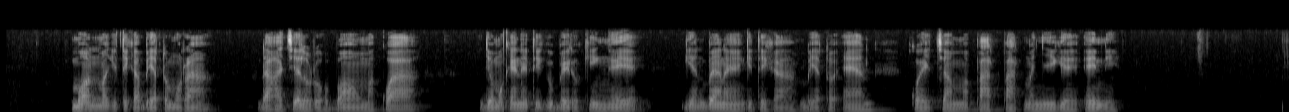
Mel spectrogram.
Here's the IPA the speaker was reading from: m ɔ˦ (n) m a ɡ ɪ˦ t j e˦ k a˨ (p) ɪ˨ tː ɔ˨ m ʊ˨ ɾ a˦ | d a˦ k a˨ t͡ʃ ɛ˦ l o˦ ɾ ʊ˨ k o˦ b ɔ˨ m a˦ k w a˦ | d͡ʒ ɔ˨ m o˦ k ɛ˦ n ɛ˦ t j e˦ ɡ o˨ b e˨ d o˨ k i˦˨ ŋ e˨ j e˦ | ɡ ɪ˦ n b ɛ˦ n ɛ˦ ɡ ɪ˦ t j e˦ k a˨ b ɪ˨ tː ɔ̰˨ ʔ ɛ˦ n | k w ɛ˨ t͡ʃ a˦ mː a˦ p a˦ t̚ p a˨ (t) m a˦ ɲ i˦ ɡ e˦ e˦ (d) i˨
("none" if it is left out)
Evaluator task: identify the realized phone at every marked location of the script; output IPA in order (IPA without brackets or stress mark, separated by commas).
n, b, t, n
